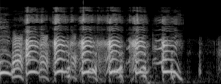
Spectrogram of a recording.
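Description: A monkey calls out in a quick, rhythmic run of about seven shrill, rising-and-falling hoots, loud, then abruptly goes quiet.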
